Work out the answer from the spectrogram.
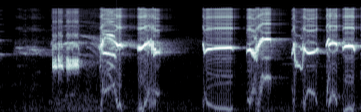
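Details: Energetic 'isian kasan' singing from an Oriental magpie-robin (kacer): a rapid run of loud, clear whistled notes that sweep up and down, cut with harsh, rasping chatter and brief pauses.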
